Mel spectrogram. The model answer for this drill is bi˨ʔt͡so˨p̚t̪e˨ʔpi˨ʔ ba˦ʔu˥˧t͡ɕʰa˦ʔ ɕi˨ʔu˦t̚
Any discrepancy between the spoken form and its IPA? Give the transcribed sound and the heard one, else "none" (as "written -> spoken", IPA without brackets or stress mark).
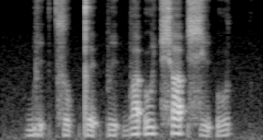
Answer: none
